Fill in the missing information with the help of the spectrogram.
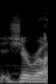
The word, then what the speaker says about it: Jarreau: I mean, it's that's not Jarreau. You're doing just, it with a hard J. It's Jarreau.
